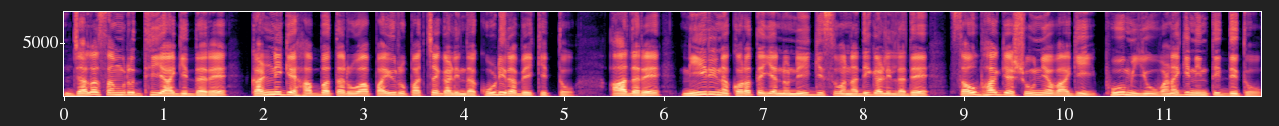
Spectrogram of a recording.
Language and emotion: Kannada, neutral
